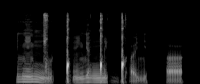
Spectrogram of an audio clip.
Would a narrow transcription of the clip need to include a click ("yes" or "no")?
yes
